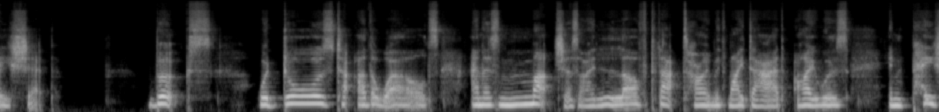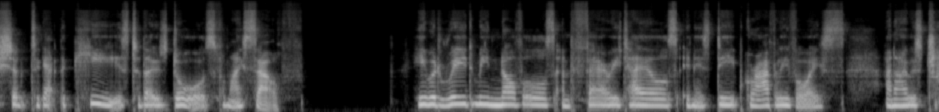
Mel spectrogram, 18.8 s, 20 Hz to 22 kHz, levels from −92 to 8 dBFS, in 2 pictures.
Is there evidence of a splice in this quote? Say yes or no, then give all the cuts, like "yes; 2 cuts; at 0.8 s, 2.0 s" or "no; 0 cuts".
yes; 1 cut; at 13.5 s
